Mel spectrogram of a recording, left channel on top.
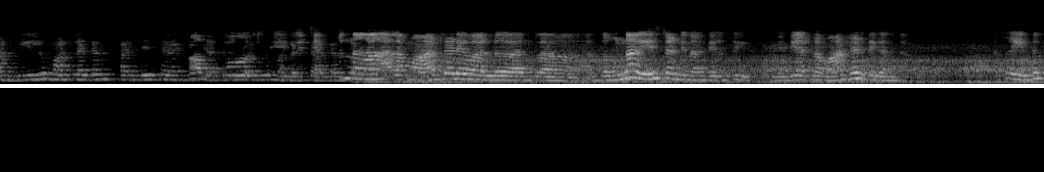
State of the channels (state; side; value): silent; right; digital silence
